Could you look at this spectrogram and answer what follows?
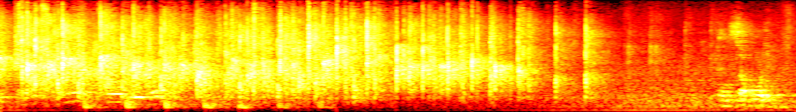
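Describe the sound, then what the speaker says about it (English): Applause and clapping from the audience at a Toastmasters club meeting, a dense run of claps with people talking over it, thinning out toward the end. "Give them a round of applause."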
